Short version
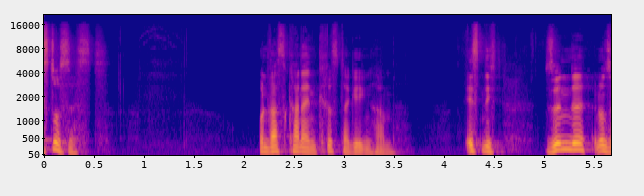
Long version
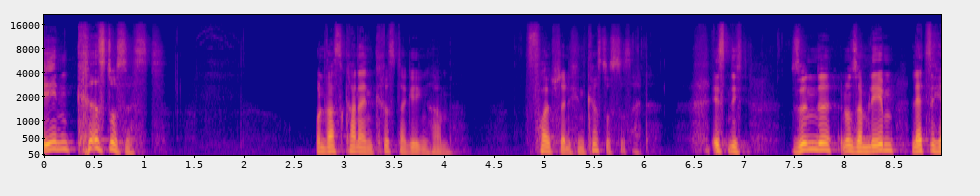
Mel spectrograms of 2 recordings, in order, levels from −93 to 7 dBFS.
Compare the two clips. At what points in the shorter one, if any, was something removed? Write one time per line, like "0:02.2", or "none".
0:04.2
